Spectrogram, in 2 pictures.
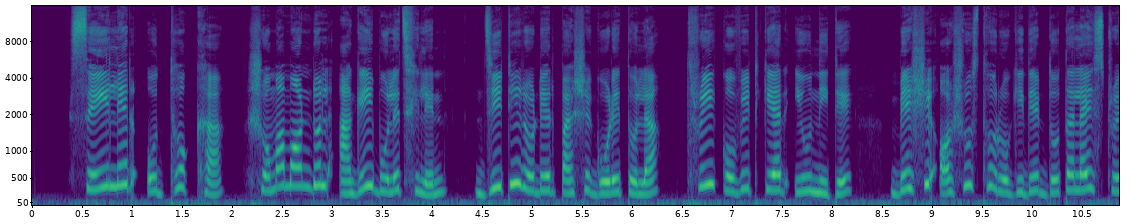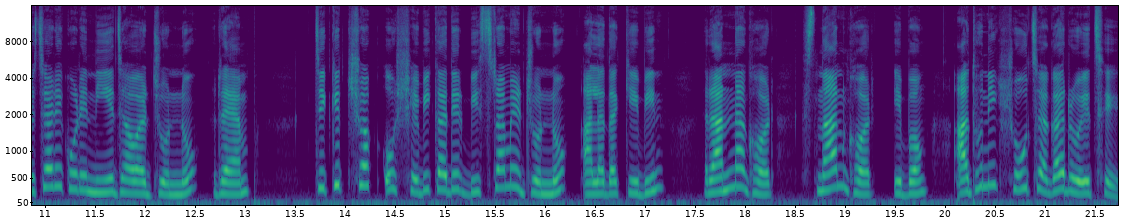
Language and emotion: Bengali, neutral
